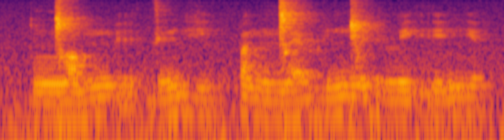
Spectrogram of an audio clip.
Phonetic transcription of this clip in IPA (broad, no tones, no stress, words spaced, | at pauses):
ŋ͡ǀɒmːyr den vʲəlʲpːan ŋ͡ǀɛ viŋ͡ǀyrli rʲɛnʲə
